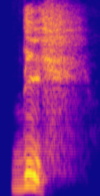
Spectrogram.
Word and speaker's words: dich: Dich. De la misma forma. ¿Sí? Tenemos aquí la pronunciación de esta G rasposa.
